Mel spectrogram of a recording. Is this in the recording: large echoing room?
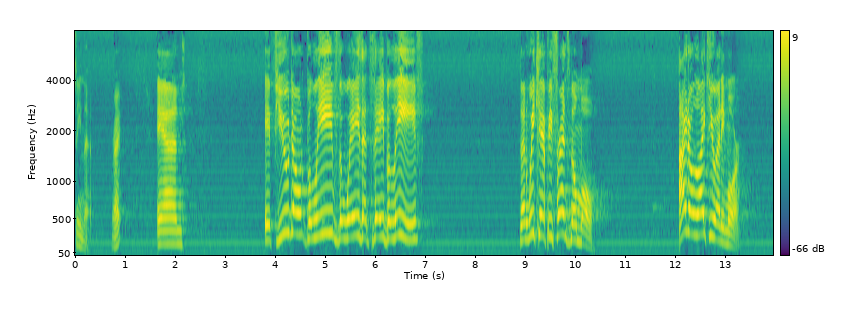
yes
